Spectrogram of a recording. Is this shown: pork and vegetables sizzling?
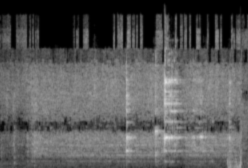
yes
